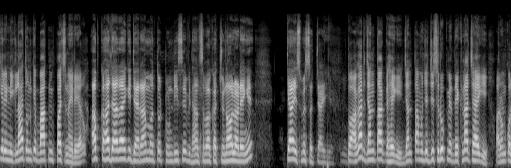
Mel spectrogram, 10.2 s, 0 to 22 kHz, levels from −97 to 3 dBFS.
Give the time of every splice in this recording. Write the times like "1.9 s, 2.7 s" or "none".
1.7 s, 6.8 s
